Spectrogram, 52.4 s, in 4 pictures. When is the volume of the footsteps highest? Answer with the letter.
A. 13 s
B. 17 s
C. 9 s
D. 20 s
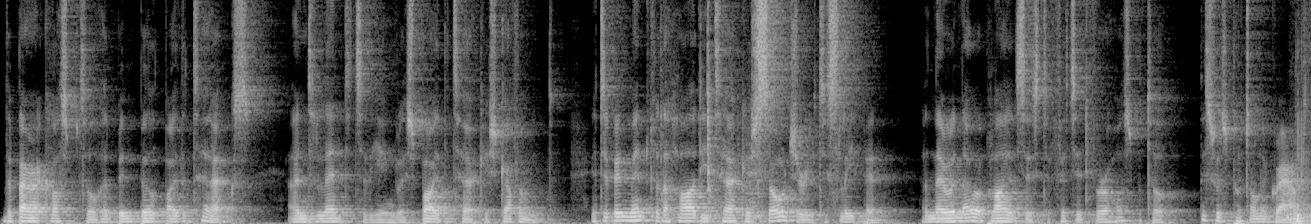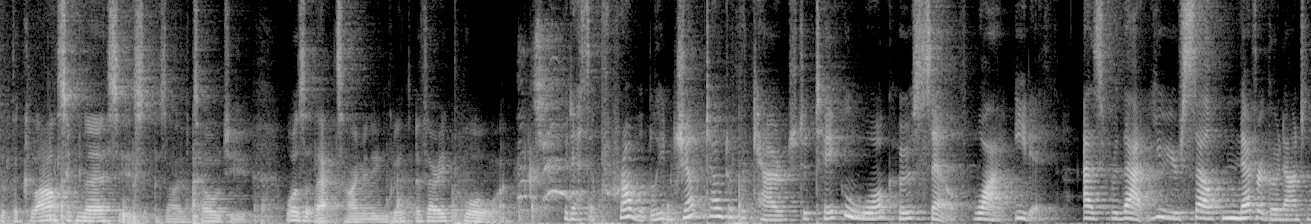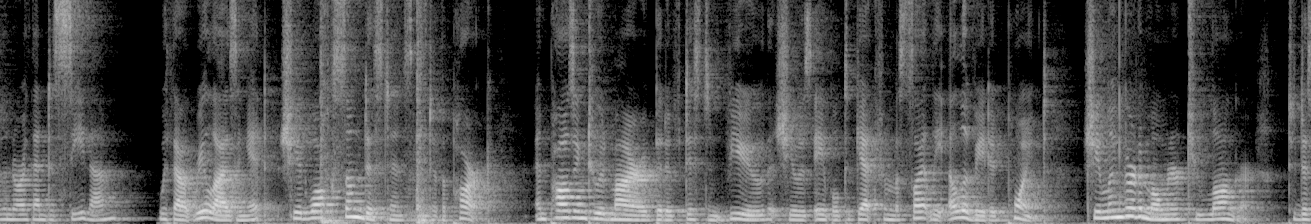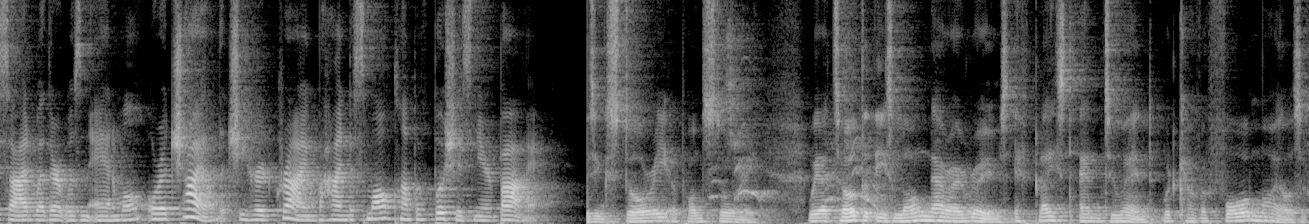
A.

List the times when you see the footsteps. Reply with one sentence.
The footsteps can be heard from 12.8 to 20.7 s.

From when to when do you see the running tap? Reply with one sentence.
The running tap can't be heard in this clip.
